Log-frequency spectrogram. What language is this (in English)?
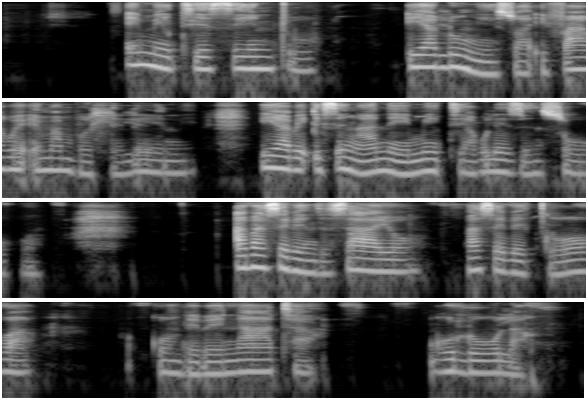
North Ndebele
